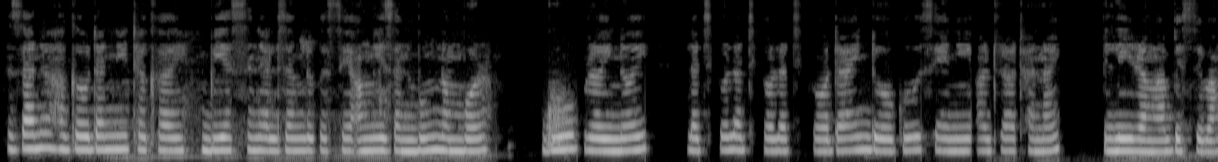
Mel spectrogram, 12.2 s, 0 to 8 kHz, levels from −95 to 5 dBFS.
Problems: constant background noise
